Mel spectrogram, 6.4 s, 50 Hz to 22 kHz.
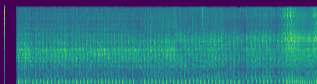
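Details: Alfa engine with 15,700 km, recorded before full teardown and inspection. Fast even idle at about three to four pulses a second, with a hard metallic tap on each stroke; internal knock, cause unknown.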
